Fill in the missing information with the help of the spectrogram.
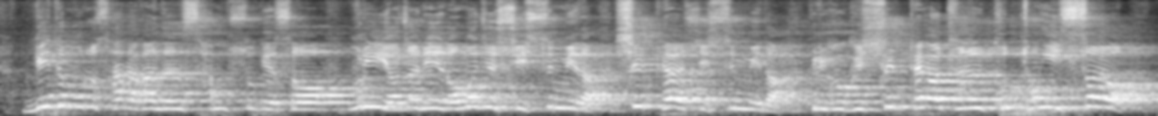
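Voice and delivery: loud, high-pitched sermon delivery; impassioned, ringing pulpit proclamation; full-force preaching. Real, not acted.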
